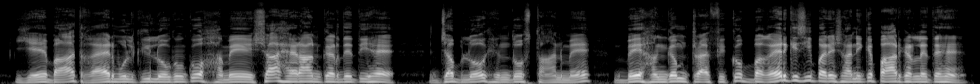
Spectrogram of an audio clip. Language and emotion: Urdu, surprised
